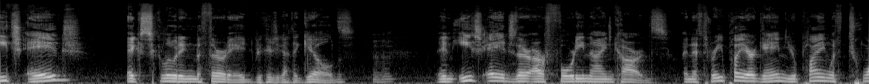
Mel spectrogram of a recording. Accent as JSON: {"language": "English", "town": "Chicago", "region": "Illinois", "country": "United States", "said": "we are from Chicago."}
